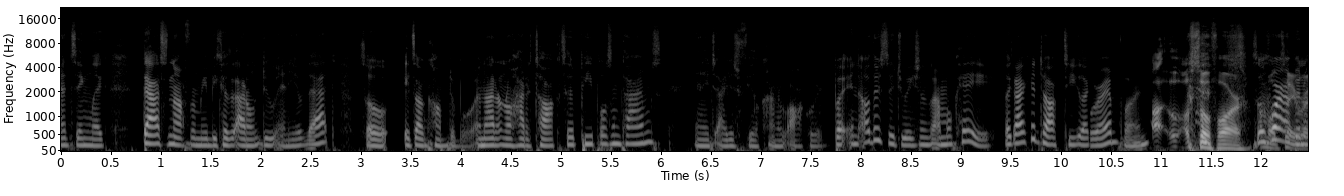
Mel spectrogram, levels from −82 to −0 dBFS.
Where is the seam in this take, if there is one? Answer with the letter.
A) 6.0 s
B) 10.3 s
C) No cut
B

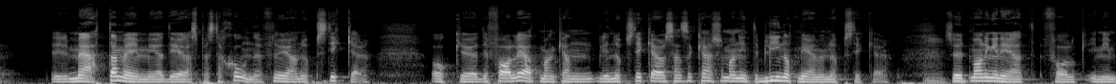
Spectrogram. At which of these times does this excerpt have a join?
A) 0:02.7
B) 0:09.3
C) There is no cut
A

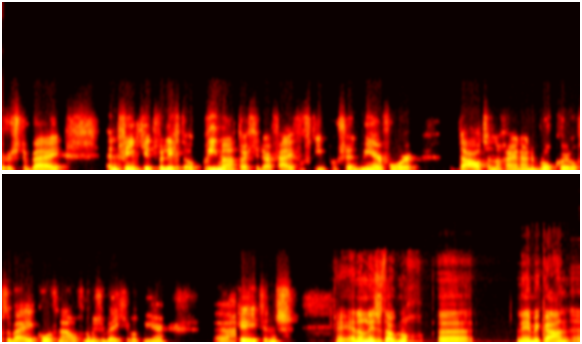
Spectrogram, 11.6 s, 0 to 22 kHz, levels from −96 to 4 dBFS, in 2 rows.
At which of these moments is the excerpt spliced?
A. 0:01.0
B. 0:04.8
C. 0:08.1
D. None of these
C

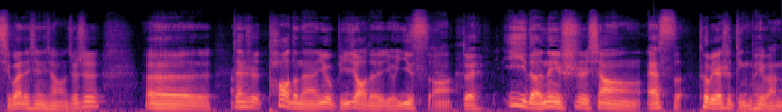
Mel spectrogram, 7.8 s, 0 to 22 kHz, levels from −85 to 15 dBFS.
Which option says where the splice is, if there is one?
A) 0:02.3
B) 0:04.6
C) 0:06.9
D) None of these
A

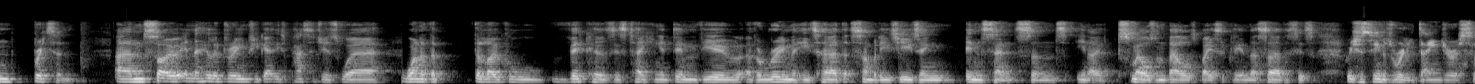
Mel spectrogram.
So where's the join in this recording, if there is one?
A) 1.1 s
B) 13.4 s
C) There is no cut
A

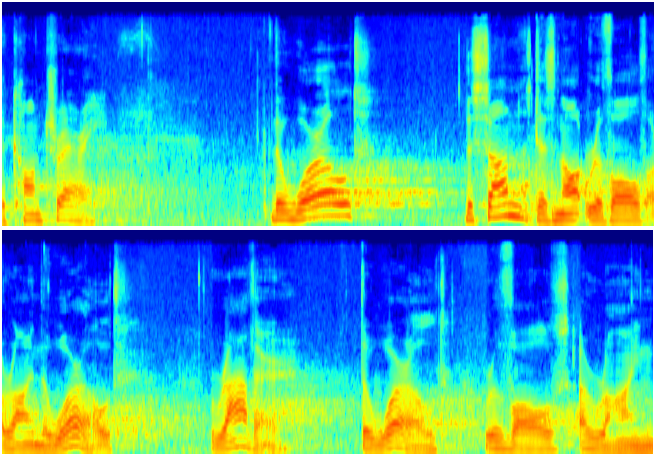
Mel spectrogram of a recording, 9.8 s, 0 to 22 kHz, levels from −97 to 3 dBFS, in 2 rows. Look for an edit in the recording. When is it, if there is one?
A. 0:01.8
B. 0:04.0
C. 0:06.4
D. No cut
B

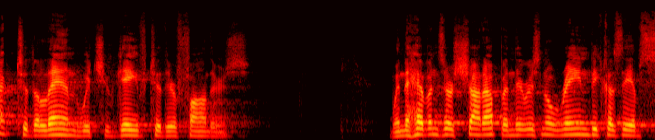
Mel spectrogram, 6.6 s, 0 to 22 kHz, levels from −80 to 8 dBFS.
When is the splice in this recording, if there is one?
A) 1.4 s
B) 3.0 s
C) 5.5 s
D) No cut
D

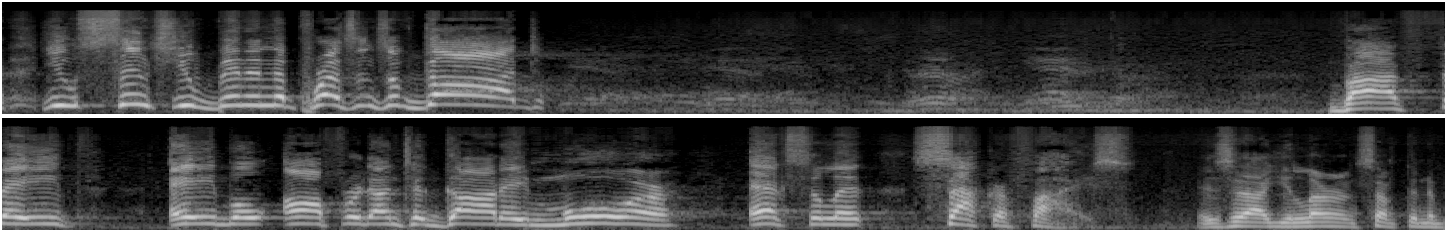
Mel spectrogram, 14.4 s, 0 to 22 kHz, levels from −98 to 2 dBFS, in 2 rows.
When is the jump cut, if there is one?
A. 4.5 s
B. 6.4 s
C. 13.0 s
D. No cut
C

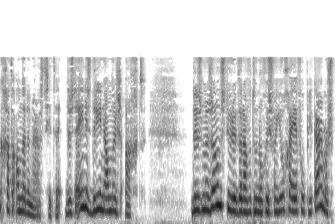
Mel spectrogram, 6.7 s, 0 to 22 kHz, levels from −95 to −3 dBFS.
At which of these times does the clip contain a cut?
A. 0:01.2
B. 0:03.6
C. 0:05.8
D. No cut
A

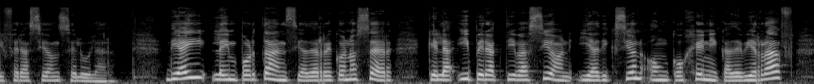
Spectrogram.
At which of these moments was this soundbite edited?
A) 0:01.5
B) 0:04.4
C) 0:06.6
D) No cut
D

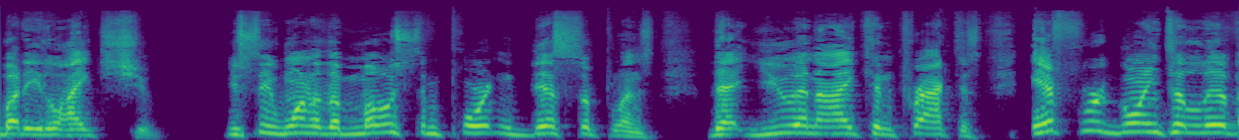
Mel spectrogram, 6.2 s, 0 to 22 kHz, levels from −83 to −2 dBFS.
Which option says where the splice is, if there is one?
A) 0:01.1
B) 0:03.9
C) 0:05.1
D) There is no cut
A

